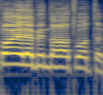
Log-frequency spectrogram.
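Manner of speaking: loud, high, badly done put-on Jamaican accent. Plotting a kill in a role-play, the speaker voices Ganondorf in a bad Jamaican accent. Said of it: "I'm not good at Jamaican accents".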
